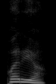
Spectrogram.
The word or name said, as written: ಪರ್ಯ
